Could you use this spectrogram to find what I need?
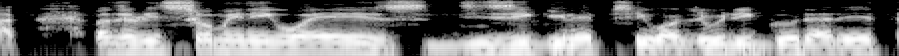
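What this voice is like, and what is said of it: Speaks English with a beautiful accent. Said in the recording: “In the delivery, the beautiful accent.”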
